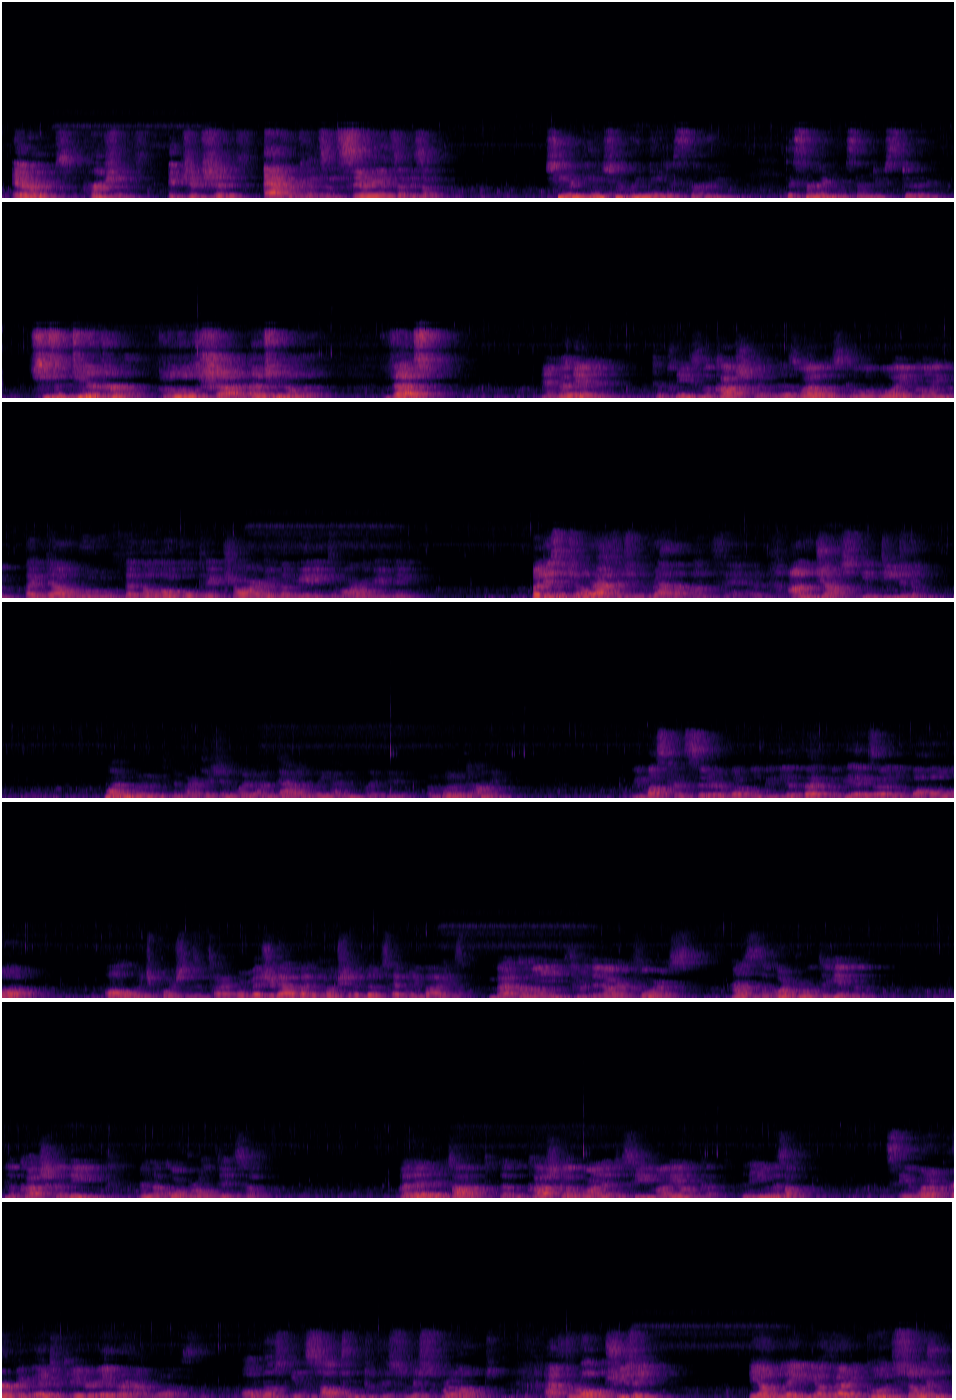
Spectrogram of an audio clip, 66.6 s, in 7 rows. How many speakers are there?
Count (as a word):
nine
